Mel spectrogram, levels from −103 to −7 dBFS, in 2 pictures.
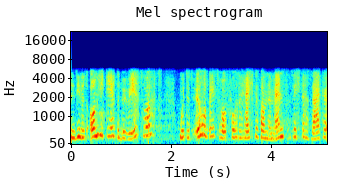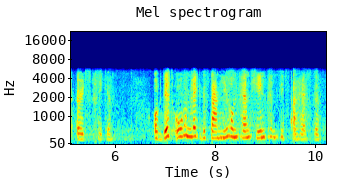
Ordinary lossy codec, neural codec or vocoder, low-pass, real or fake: Opus, 16 kbps; vocoder, 24 kHz, 100 mel bands, Vocos; 5.4 kHz; fake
